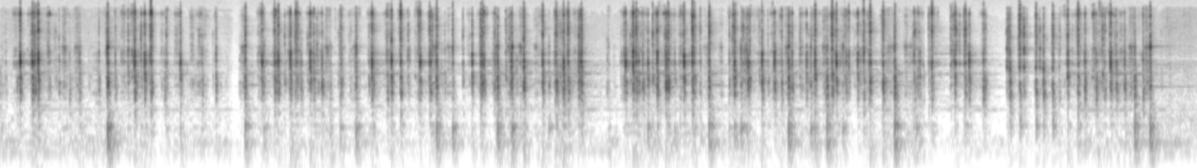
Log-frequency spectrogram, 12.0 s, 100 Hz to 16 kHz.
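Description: Fingertips type on the keys of a full-size black plastic mechanical computer keyboard with RGB backlight. Quick, bright clacks come in rapid bursts, broken by short pauses near 2.4, 6 and 10 seconds. Each keystroke is crisp and dies away almost instantly.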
